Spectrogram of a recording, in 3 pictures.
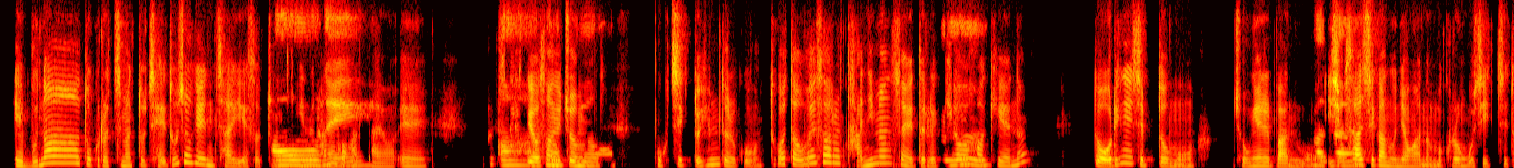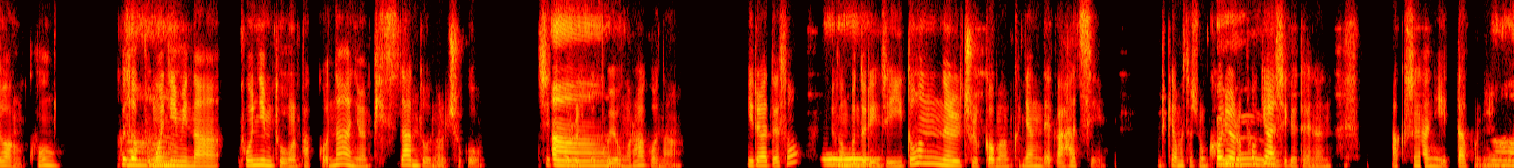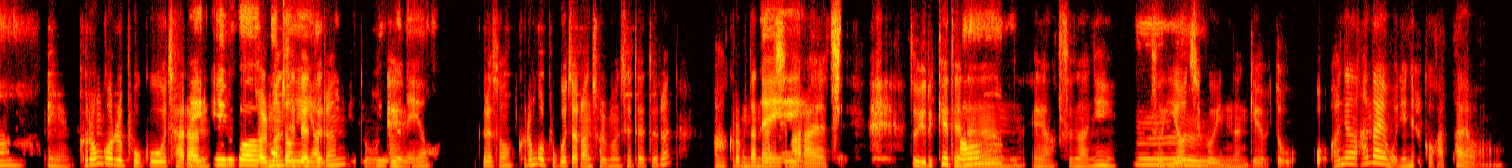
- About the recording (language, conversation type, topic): Korean, podcast, 아이를 가질지 말지 고민할 때 어떤 요인이 가장 결정적이라고 생각하시나요?
- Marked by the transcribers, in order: other background noise; unintelligible speech; tapping; background speech; laughing while speaking: "말아야지.'"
